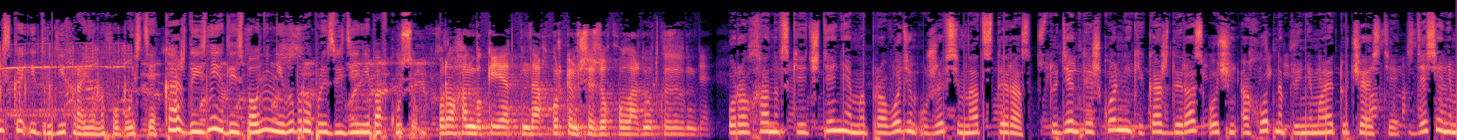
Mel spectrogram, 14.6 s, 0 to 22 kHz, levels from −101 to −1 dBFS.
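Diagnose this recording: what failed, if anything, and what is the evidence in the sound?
CD scratch ticks point to a failure at the storage and playback stage, in reading the disc. From 8.44 to 10.85 s there are 13 ticks, about five a second, and from 13.06 to 14.07 s six more at a similar rate, the longest about 7 ms in the first run and 10 ms in the second. Each marks one turn of the disc past a blemish that error correction cannot repair, so the player interpolates or mutes. The steady rotation-locked spacing rules out irregular buffer underruns or packet loss.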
